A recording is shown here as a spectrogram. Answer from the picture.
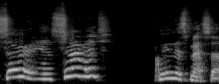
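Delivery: very high, weary, sigh-laden delivery. Narrating a game scene, a man speaks to a servant after a killing, sighing. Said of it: "he kind of sighs and says".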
